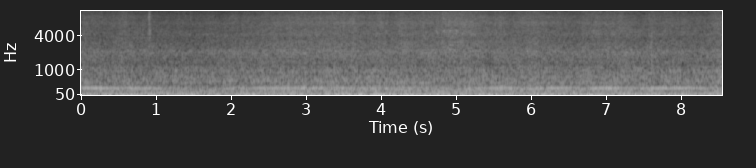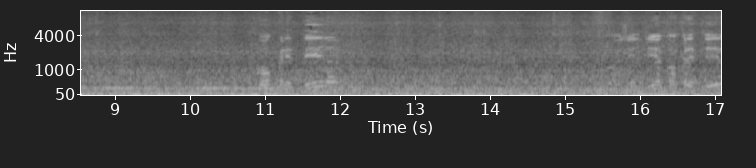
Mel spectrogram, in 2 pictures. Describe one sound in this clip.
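A vehicle's engine drones steadily with a low rumble.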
